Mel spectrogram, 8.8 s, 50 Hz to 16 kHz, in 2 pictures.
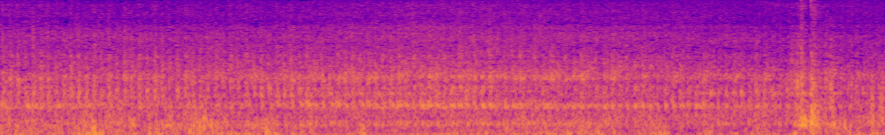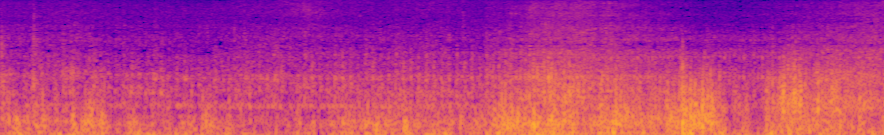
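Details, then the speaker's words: Land Rover Freelander 1 with the 2.0 TD4 BMW diesel, 174,000 on the clock, cold, after replacing a failing crankshaft pulley that had made the engine knocky and noisy: a steady, even idle with no knock, its tone markedly improved. "i can tell you this is the dust that i was telling you about from the pulley so there's a massive difference in the tone of that engine"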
